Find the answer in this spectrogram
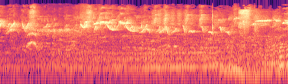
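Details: Contest-winning greater green leafbird, bought at Kepanjen market only two months before, gives a run of bright, rapidly repeated whistled and chirping phrases over a low humming background with faint voices.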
